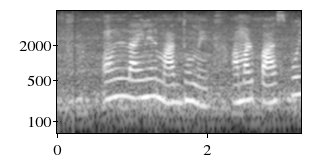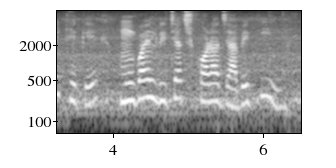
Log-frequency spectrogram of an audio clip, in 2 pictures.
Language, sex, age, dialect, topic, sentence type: Bengali, female, 18-24, Northern/Varendri, banking, question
